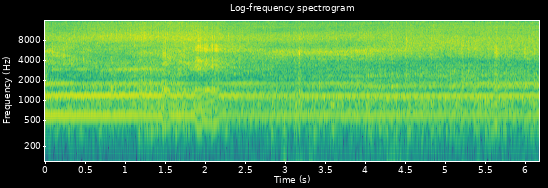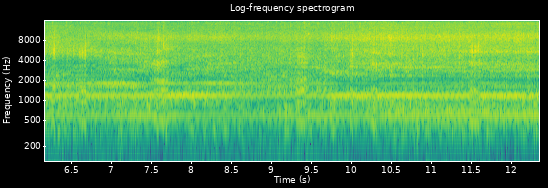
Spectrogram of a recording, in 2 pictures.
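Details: 2003 Vue 3.0 AWD engine running with a bad water pump: steady high whine over the engine with faint quick chirping, water pump bearing noise; timing belt replacement planned.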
